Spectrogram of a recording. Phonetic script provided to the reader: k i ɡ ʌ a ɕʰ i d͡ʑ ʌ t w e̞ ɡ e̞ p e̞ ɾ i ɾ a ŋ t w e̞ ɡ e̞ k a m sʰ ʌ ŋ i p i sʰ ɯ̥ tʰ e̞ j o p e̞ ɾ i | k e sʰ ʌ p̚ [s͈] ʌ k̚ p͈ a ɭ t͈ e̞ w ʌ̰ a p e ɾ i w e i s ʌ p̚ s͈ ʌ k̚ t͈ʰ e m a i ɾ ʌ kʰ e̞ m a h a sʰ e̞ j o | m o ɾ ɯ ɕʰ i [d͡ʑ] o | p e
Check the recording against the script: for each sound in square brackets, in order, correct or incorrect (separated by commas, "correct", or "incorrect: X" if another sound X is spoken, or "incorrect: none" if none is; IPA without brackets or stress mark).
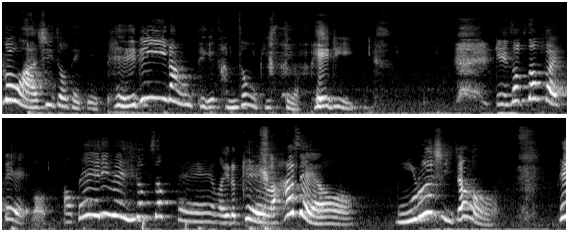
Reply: correct, correct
